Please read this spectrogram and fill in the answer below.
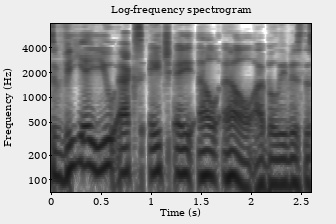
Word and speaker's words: Vauxhall: It's Vauxhall, I believe is the spelling, but they pronounce it Vauxhall as only the British would.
